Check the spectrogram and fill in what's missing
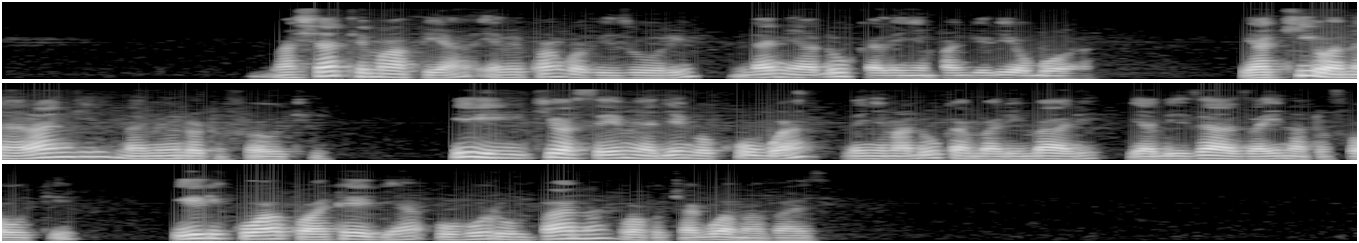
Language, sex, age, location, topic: Swahili, male, 25-35, Dar es Salaam, finance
